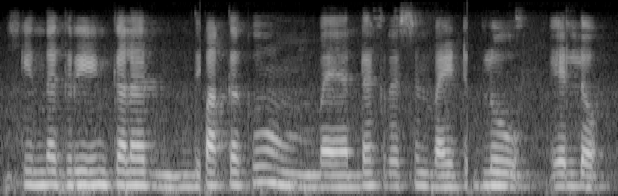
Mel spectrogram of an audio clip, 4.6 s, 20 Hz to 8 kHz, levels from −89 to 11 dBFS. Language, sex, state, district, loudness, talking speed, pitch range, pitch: Telugu, female, Andhra Pradesh, Guntur, -17 LUFS, 105 wpm, 175-200 Hz, 190 Hz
